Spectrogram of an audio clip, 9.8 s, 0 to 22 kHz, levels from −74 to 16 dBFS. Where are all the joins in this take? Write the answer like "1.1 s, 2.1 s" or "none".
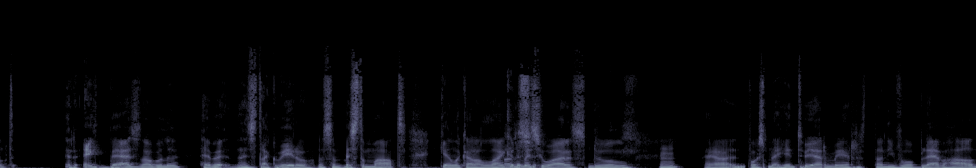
5.0 s, 7.4 s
